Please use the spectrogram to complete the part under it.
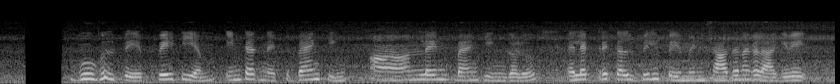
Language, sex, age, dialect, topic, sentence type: Kannada, female, 41-45, Mysore Kannada, banking, statement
